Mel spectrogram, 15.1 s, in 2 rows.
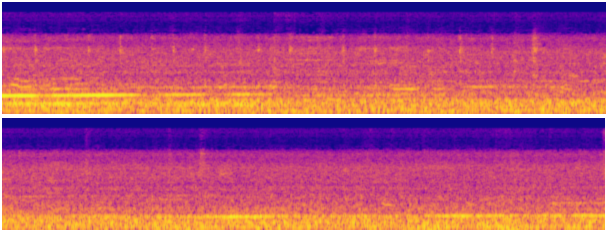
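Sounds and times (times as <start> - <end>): faint train whine: 0.0 - 15.0
train wheels rumbling on track: 0.0 - 15.0.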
